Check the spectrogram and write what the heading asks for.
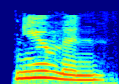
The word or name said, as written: pneumon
